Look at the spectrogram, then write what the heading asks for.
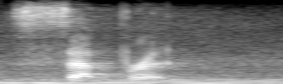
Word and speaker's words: separate: me restaurant Seth RIT is often separate two syllables say that with me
